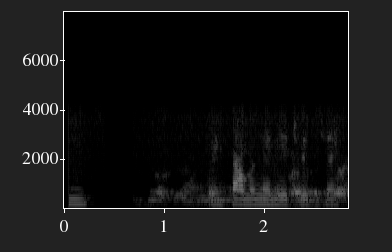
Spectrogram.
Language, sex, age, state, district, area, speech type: Maithili, female, 18-30, Bihar, Araria, rural, conversation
